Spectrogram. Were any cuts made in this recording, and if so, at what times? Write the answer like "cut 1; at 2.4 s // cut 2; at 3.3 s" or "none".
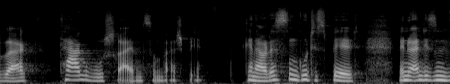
cut 1; at 2.3 s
